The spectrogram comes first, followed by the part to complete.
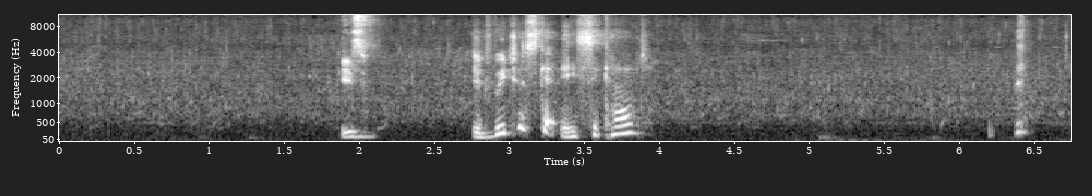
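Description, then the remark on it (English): A steady, gentle babble of a brook in a quiet forest runs continuously in the background, soft and constant, while people briefly speak over it. “Nothing but the babbling brook and the sound of the forest.”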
